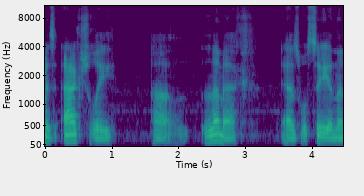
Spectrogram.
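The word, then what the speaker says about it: Lamech: finally take note of the name is actually Lemak as we'll see in the next verse it's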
